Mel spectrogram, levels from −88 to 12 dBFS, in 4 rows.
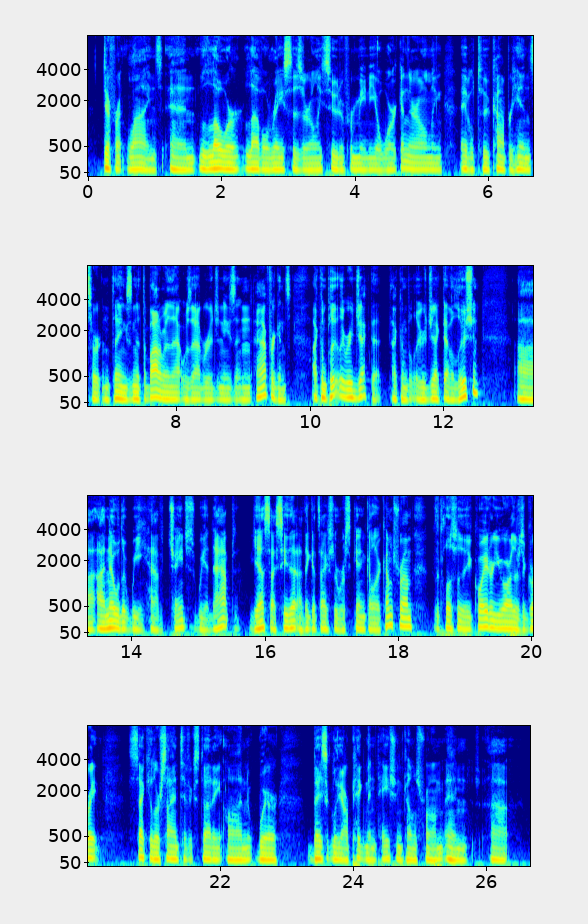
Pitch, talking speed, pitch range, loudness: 100 Hz, 180 wpm, 95-110 Hz, -27 LUFS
